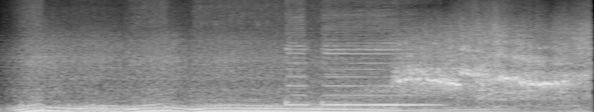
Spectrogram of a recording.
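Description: A car accelerates hard with a revving engine, followed by a short, steady horn-like blast and then a rising screech of skidding tires.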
